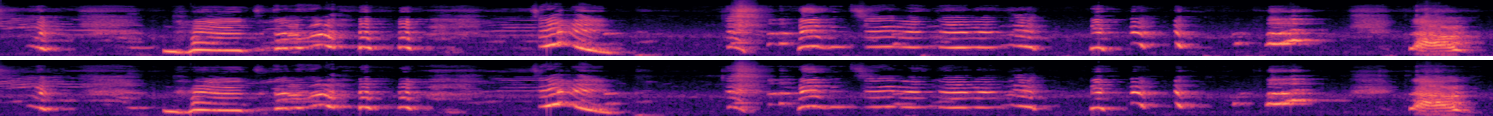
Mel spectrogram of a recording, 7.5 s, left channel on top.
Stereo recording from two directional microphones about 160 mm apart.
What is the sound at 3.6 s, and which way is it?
Whimper, 15° left (ahead or behind).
